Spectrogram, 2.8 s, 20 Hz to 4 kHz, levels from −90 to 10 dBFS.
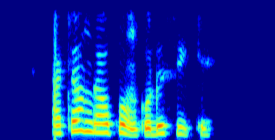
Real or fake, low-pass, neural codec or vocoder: fake; 3.6 kHz; vocoder, 44.1 kHz, 128 mel bands, Pupu-Vocoder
